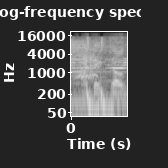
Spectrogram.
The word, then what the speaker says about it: Gndigo: Gndigo. Yeah, the G is silent.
